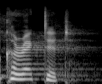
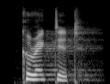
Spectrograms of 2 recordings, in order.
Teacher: The final sound of correct connects to it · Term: linking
